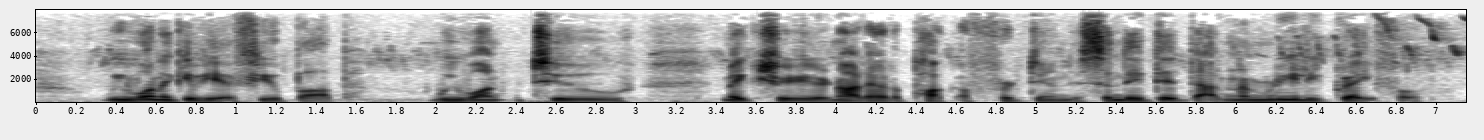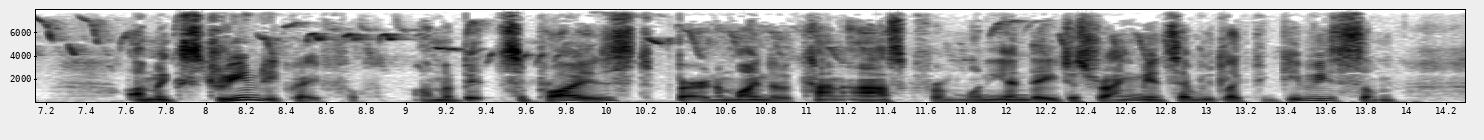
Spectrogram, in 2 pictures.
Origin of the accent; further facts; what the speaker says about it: Ireland; I can't do two things extremely well as an Irishman.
